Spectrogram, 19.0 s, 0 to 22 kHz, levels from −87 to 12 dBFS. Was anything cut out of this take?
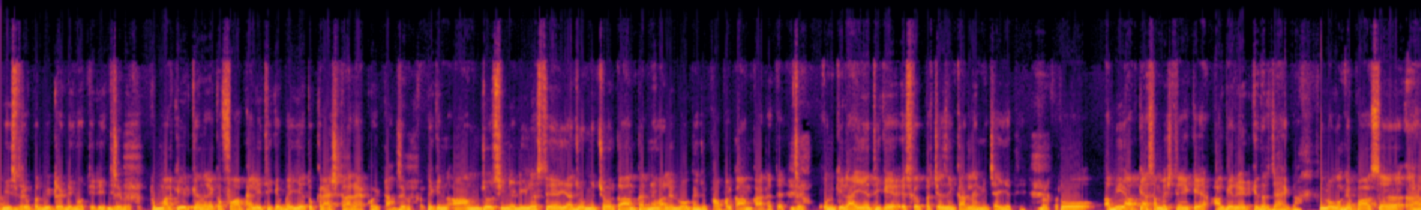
yes; 1 cut; at 17.6 s

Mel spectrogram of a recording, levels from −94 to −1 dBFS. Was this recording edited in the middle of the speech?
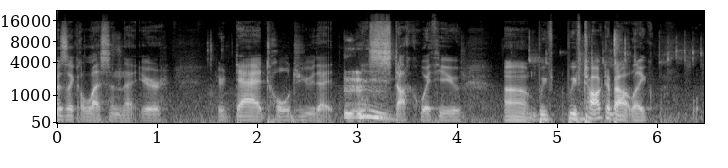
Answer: yes; 1 cut; at 2.0 s

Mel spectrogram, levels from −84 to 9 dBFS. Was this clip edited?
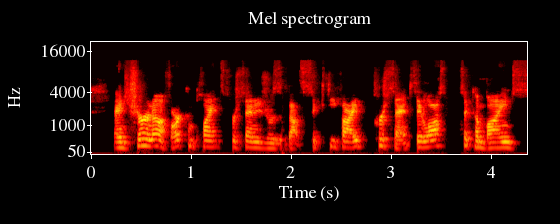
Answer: yes; 1 cut; at 3.2 s

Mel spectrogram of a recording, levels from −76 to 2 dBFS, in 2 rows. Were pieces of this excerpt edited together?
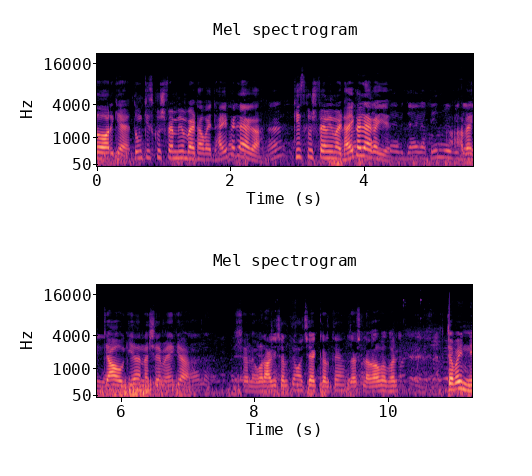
no; 0 cuts

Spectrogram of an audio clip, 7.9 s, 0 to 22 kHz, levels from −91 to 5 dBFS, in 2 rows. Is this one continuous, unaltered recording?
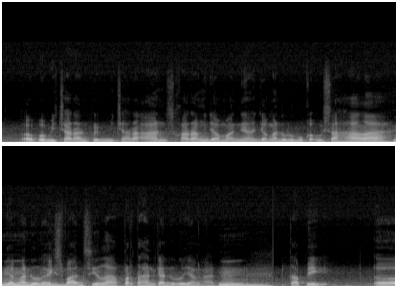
no; 1 cut; at 6.6 s

